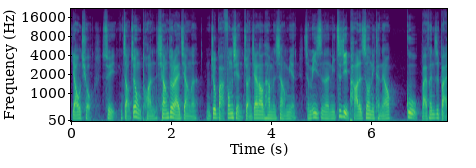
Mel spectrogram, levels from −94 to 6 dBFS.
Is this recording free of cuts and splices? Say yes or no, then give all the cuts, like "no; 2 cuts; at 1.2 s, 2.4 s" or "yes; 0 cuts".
no; 1 cut; at 4.6 s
